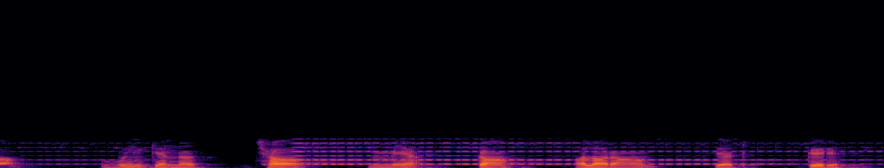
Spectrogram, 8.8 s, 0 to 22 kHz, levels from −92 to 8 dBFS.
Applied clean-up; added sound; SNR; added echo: classical method WPE with log-MMSE.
